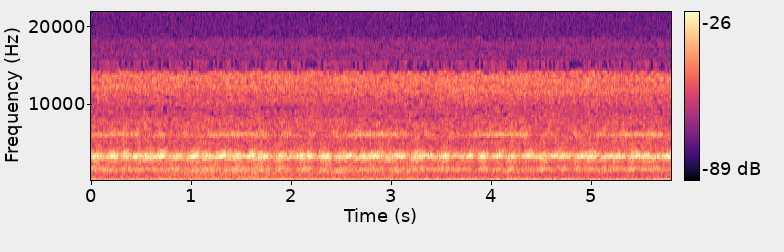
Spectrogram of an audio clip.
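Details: A Japanese rural night under the moon, frogs croaking together in an unbroken, buzzy pulsing chorus, with a persistent low-pitched rumble underneath and a brief thin high note near the start and end.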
